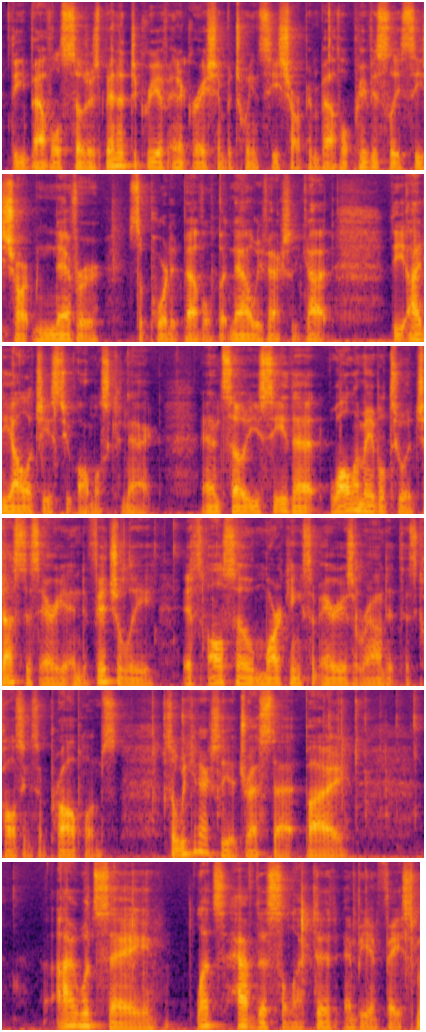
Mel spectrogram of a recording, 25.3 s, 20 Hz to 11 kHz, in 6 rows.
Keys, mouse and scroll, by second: 0.2 scroll up 1, 0.5 middle click, 6.4 middle click, 8.8 q, 9.5 click, 13.8 right click, 14.8 shift+middle click, 18.3 alt+h, 19.1 shift+middle click, 19.5-20.1 scroll up 1, 20.3 ctrl+z, 20.5 ctrl+scroll down 3, 21.6 scroll down 1, 22.0 middle click, 22.4 a.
